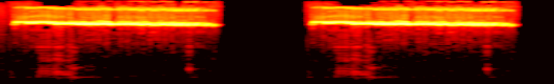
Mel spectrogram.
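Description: A common scattered trill phrase of bird song, resembling the calls of waxwings: two identical high, rapid trills, each lasting over a second and separated by a short silence, heard alone.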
